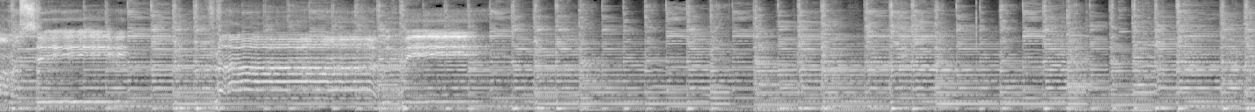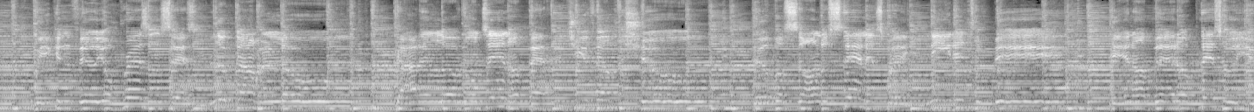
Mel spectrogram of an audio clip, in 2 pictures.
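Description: Acoustic guitar strummed steadily in a grunge-style alternative rock song, with a man singing over it at times.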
